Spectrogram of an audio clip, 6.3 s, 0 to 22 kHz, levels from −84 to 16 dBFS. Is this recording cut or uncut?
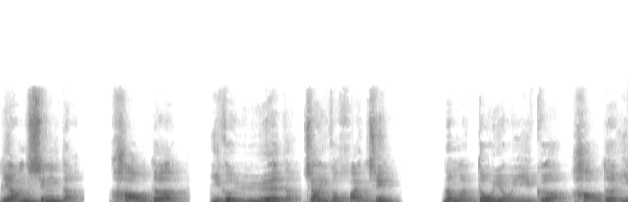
uncut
